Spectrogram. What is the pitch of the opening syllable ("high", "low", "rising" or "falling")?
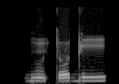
low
